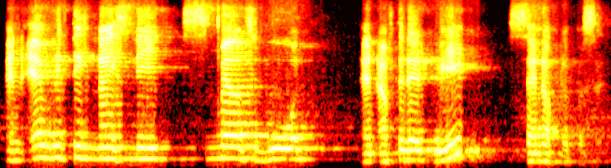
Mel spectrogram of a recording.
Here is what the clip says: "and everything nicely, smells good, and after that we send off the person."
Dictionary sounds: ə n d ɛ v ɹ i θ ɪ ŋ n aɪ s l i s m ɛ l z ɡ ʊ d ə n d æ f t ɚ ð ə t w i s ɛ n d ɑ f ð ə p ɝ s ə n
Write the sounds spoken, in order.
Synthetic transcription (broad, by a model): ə n ɛ v ɹ i t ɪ ŋ n aɪ s l i s m ɛ l s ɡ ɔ ə n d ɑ f t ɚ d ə t w i s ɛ n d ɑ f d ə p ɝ s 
